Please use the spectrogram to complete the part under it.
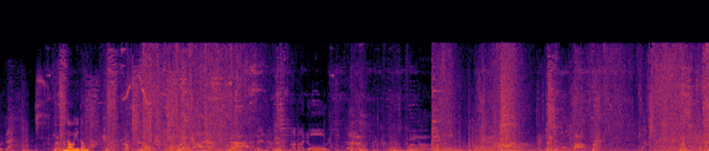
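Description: Creatures screech and growl.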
